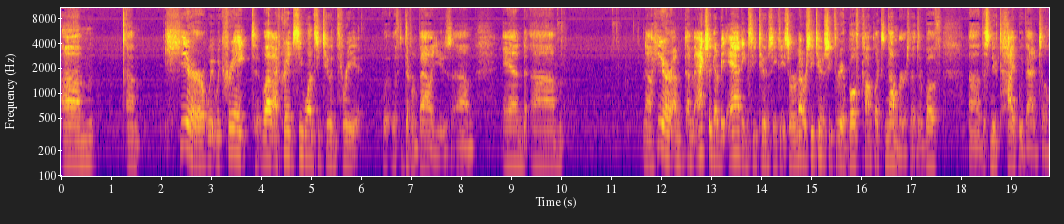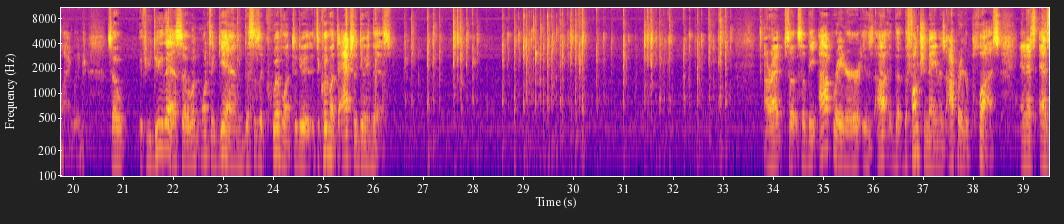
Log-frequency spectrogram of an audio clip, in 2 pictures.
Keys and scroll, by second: 23.7 Return, 29.7-33.2 typing.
